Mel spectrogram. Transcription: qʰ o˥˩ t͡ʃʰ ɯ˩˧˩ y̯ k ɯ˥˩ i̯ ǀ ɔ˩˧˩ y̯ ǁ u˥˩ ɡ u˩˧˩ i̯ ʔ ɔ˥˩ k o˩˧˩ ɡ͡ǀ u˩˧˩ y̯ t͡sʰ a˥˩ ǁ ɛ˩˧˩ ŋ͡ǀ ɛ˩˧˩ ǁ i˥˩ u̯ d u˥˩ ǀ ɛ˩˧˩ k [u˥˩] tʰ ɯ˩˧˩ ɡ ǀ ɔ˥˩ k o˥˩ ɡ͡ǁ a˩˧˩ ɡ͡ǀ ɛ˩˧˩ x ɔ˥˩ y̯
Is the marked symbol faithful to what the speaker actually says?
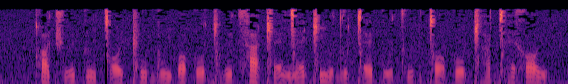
no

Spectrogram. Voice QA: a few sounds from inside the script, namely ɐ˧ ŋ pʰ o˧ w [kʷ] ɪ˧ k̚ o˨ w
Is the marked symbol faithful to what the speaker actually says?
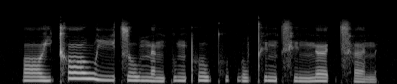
no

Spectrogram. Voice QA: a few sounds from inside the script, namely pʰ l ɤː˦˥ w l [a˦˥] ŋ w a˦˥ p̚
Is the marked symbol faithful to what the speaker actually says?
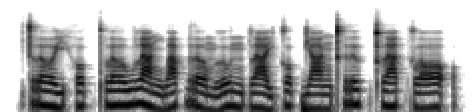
no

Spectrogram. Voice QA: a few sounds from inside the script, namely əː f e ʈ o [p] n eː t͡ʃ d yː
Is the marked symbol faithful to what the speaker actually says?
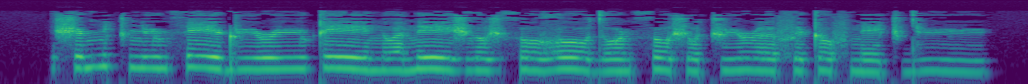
no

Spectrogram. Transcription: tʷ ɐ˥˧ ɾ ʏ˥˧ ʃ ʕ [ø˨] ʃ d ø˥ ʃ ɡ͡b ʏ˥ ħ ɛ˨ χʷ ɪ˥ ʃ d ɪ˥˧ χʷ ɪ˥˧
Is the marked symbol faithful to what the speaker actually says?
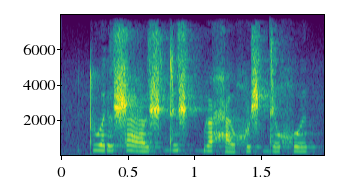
no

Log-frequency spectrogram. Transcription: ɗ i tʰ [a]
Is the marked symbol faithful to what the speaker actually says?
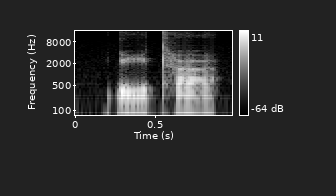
yes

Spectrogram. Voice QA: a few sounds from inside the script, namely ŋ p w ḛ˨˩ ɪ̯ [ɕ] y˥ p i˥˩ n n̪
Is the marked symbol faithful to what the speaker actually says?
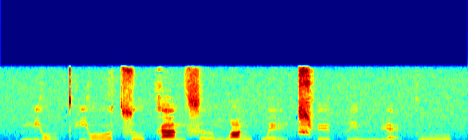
no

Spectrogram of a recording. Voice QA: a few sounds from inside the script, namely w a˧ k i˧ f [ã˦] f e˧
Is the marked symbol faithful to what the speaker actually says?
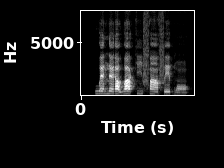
no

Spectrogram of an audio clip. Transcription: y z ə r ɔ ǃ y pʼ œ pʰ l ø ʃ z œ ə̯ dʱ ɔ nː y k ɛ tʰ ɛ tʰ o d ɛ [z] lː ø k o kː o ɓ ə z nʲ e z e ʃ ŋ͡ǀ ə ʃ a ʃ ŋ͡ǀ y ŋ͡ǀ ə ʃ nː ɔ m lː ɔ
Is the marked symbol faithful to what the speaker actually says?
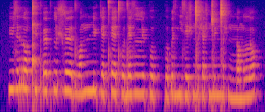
yes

